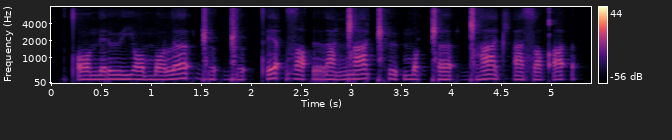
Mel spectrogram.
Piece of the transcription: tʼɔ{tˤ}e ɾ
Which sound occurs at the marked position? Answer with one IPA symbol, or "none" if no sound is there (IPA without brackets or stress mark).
n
